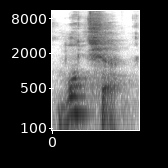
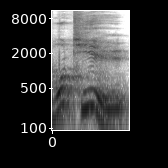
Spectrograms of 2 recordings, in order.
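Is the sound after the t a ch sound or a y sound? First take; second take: ch sound; y sound. First: The t and y merge into ch. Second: The t and y are said separately.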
